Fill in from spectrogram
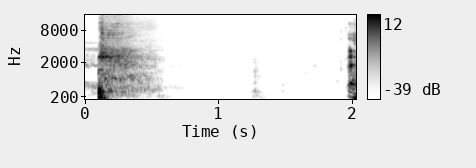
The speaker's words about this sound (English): I was trying to stifle that one cough, because, you know, coughing is outlawed.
